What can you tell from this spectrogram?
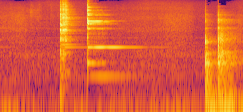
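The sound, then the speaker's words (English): Drinking glasses clink together as they're picked up for pouring a champagne smoothie cocktail: two quick bright chinks, one leaving a ringing tone, then a louder clattering knock a moment later. No one speaks. “So, now... take your glasses.”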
